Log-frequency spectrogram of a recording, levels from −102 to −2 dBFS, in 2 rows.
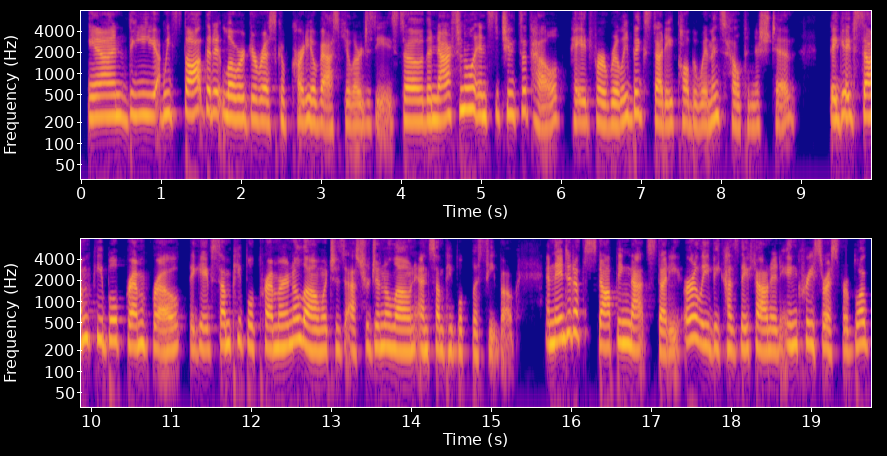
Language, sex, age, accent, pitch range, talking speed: English, female, 30-49, American, 200-255 Hz, 195 wpm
